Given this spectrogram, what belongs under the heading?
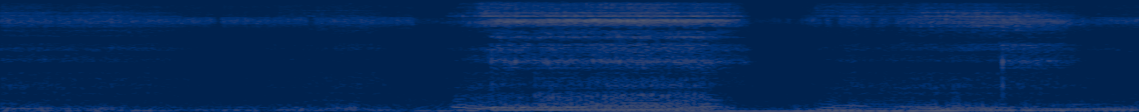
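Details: Tired-out girl asleep and snoring softly, with some fluttering breaths over steady background noise.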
